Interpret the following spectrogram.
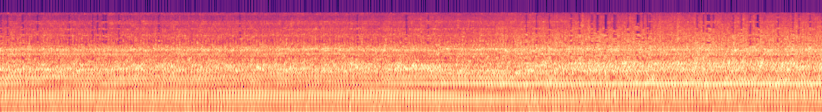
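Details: Craftsman garden tiller test run after replacing the old, tensionless drive belt through the pulleys and tensioner, belt tension handle engaged: small single-cylinder engine chugging steadily with no slipping squeal or hunting. Normal running.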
